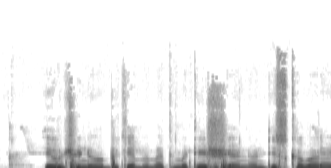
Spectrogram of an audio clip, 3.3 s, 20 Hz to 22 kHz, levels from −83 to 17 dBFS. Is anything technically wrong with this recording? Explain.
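Yes. From 3.16 to 3.21 s near the end of this speech, a brief glitch cuts in. This is damaged data in a compressed stream: corrupted bytes made the decoder misread frames and lose sync.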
